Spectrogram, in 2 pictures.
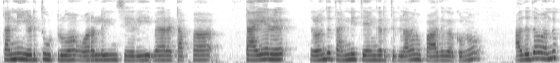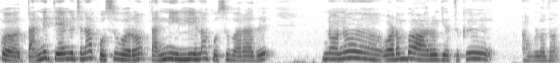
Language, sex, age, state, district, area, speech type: Tamil, female, 18-30, Tamil Nadu, Namakkal, rural, spontaneous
